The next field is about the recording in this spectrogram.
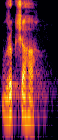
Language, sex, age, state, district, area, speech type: Sanskrit, male, 30-45, Rajasthan, Ajmer, urban, read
